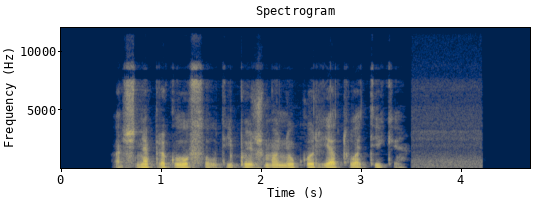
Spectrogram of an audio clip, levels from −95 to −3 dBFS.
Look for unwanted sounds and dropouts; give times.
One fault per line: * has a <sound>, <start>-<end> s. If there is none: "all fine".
all fine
